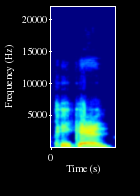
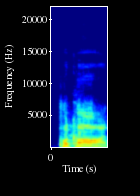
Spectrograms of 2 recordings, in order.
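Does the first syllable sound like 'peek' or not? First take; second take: peek; not peek. First: The first syllable sounds like 'peek'. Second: The first syllable does not sound like 'peek'. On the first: This is how people in the Northeast say it. The speaker calls it wrong. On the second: This is how people in Texas say it. The speaker calls it right.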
